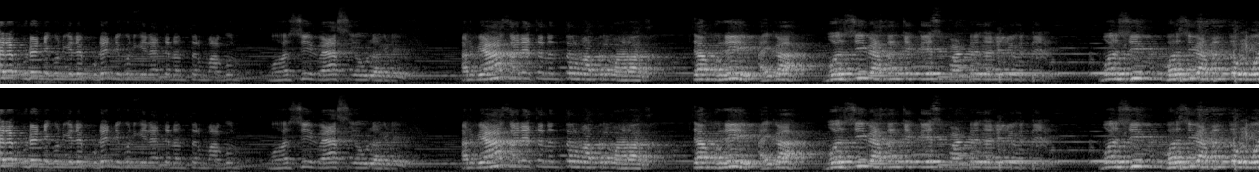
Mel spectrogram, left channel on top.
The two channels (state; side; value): identical; both; correlation 1.00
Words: पुढे निघून गेल्याच्या नंतर मागून महर्षी व्यास येऊ लागले. आणि व्यास आल्याच्या नंतर मात्र महाराज त्या मुली ऐका, महर्षी व्यासांचे केस पांढरे झालेले होते. महर्षी व्यासांचं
